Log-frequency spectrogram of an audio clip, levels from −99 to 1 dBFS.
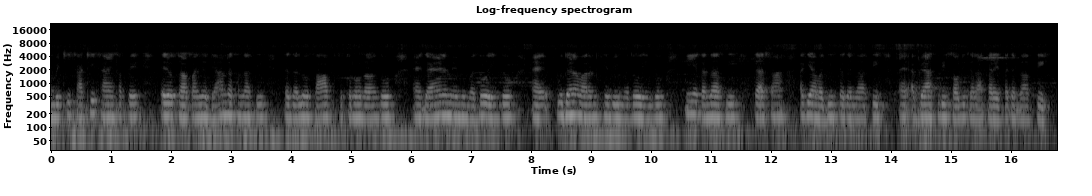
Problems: constant background noise, low volume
